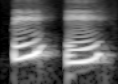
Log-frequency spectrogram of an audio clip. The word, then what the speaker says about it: petite: Next is PETITE. Petite. The meaning is small or short. So, when E is at the end, it has no pronunciation.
